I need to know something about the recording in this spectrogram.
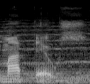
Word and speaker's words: Matos: uh my name uh you pronounce it Matos so it's a little bit not not a sh at the end a lot of people say sh or whatever but it's really just simple just Matos type uh my name is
